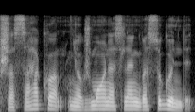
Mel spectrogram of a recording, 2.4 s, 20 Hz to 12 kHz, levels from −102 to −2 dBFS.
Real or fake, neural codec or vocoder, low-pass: real; none; 7.2 kHz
